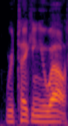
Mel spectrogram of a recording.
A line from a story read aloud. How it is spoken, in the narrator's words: he said flatly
